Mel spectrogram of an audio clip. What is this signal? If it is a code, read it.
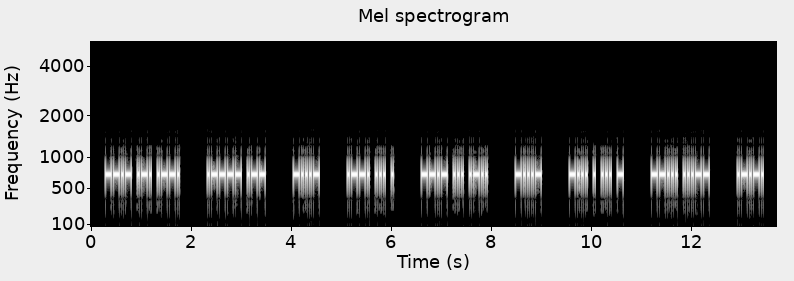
Morse code, heard as a keyed tone, about 30 wpm, 700 Hz. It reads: QRP 1W <BT> PSE QSL <BT> BEST 73 <AR>
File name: UK MASTER QSOs TRAINING / 30WPM / UK MASTER QSOs 0003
